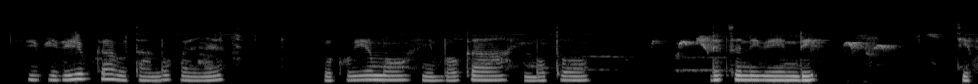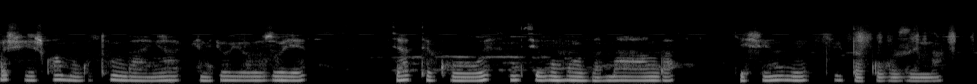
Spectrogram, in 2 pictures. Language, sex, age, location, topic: Kinyarwanda, female, 18-24, Kigali, health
